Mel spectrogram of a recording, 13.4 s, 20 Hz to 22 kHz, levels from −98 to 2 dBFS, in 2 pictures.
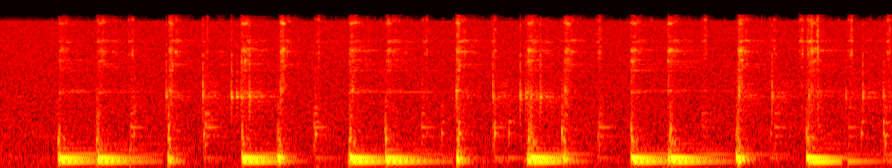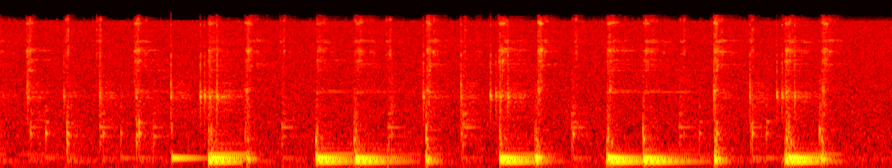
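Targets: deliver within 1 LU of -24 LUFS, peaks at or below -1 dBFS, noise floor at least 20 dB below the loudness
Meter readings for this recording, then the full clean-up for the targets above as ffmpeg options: noise floor -46 dBFS; noise floor target -51 dBFS; loudness -30.5 LUFS; peak level -13.5 dBFS; loudness target -24.0 LUFS
-> -af "afftdn=nr=6:nf=-46"
-af "volume=2.11"

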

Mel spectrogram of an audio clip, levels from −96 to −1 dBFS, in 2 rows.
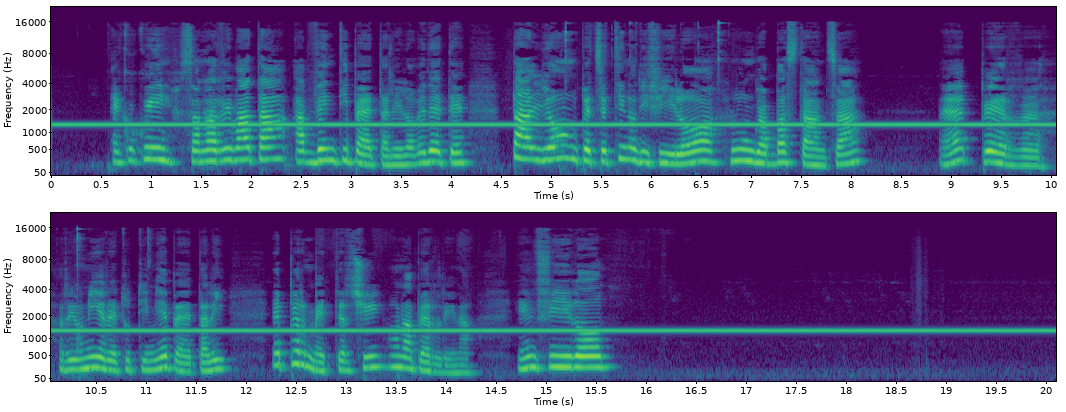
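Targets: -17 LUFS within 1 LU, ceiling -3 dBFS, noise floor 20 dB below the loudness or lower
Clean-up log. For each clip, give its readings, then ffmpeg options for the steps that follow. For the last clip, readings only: steady tone 1.3 kHz; tone level -30 dBFS; loudness -26.5 LUFS; peak level -8.5 dBFS; loudness target -17.0 LUFS
-> -af "bandreject=f=1300:w=30"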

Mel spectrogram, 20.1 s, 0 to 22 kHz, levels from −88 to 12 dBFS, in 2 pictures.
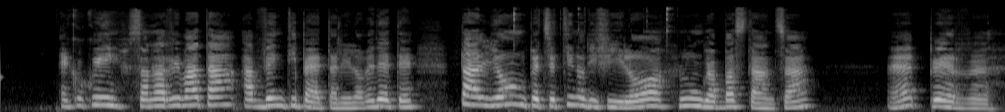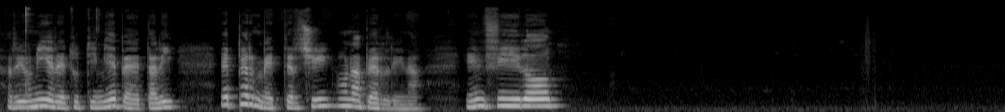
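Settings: steady tone not found; loudness -26.5 LUFS; peak level -9.5 dBFS; loudness target -17.0 LUFS
-> -af "volume=2.99,alimiter=limit=0.708:level=0:latency=1"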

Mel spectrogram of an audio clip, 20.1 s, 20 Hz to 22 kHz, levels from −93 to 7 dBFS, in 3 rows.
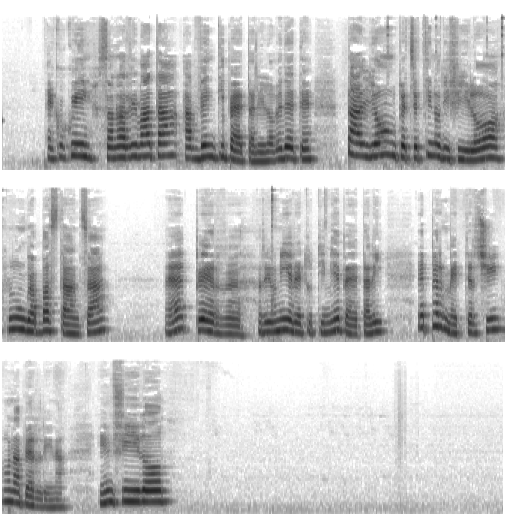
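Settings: loudness -17.0 LUFS; peak level -3.0 dBFS; noise floor -62 dBFS

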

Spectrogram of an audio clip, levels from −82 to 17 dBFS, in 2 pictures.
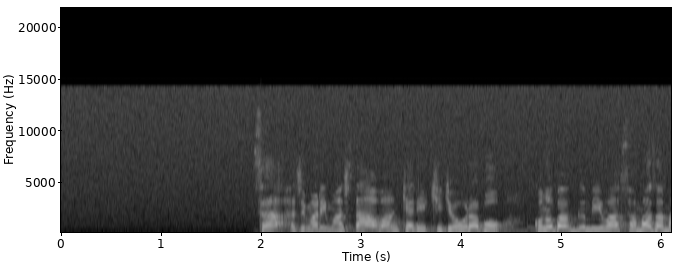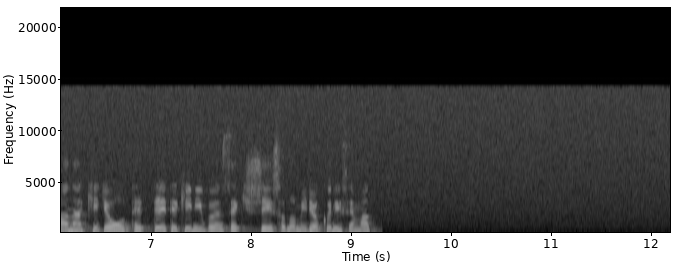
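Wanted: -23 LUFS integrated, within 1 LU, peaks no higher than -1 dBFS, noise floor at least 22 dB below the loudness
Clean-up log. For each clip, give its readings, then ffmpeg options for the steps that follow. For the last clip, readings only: noise floor -48 dBFS; noise floor target -51 dBFS; loudness -28.5 LUFS; peak level -15.5 dBFS; loudness target -23.0 LUFS
-> -af "afftdn=nr=6:nf=-48"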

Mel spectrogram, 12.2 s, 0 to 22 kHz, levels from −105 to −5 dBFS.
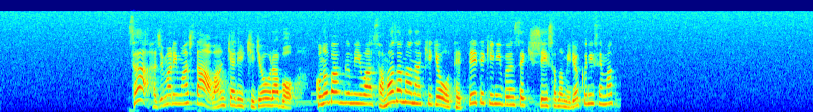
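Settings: noise floor -53 dBFS; loudness -28.5 LUFS; peak level -15.5 dBFS; loudness target -23.0 LUFS
-> -af "volume=1.88"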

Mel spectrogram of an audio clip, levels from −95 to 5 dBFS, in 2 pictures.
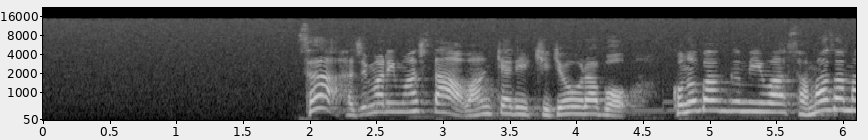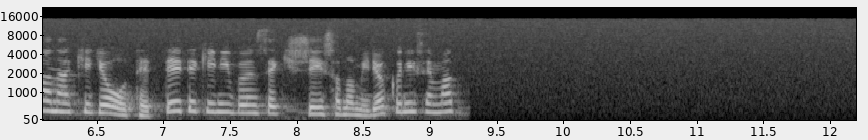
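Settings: loudness -23.0 LUFS; peak level -10.0 dBFS; noise floor -47 dBFS

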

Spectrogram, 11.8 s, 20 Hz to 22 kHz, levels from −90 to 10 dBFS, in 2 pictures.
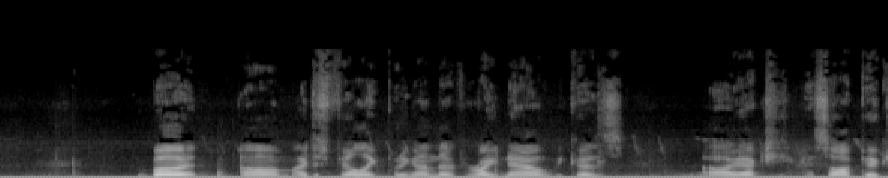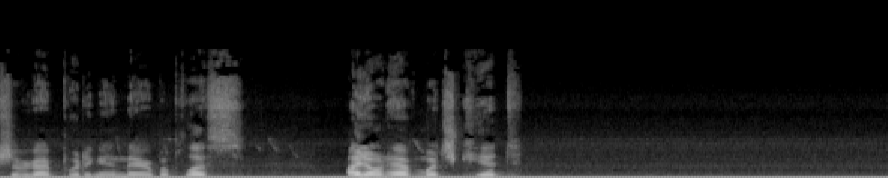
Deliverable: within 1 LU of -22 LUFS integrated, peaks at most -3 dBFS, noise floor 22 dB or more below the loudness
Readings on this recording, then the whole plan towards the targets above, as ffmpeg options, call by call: hum 50 Hz; highest harmonic 250 Hz; hum level -28 dBFS; loudness -27.5 LUFS; peak level -5.0 dBFS; loudness target -22.0 LUFS
-> -af "bandreject=f=50:t=h:w=4,bandreject=f=100:t=h:w=4,bandreject=f=150:t=h:w=4,bandreject=f=200:t=h:w=4,bandreject=f=250:t=h:w=4"
-af "volume=1.88,alimiter=limit=0.708:level=0:latency=1"

